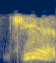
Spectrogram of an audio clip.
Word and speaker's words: Djinn: So it's jinn. The D is silent.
